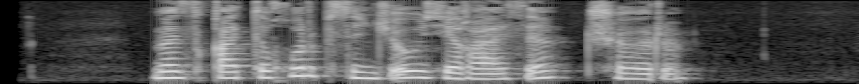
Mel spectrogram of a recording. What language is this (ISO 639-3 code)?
ady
